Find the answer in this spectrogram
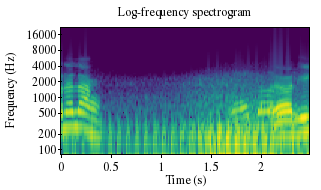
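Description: A motorcycle engine idling as a low, steady rumble. A voice trails off about half a second in and starts again near the end.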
